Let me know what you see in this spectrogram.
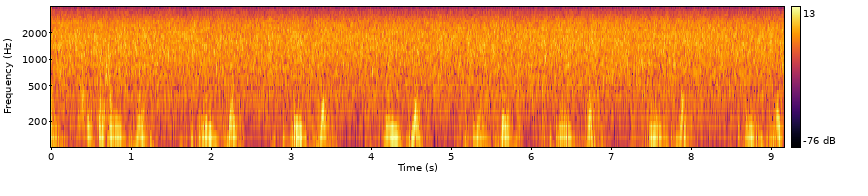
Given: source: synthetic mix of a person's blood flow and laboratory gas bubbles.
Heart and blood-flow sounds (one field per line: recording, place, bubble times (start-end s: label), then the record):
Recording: Doppler ultrasound of blood flow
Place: precordium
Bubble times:
0.31-0.80 s: bubbles
From the record:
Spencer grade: 1 (occasional bubble signal discernible with the cardiac motion signal, with majority of cardiac periods free of bubbles)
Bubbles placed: only in the low amplitude regions of the cardiac cycle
